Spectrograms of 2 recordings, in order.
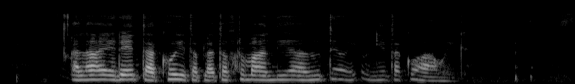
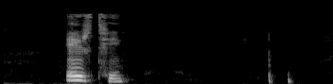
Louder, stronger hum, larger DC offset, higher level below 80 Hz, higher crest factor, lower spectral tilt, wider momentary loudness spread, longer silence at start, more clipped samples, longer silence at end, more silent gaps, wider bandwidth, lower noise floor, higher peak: second, -32 LUFS vs -21 LUFS; neither; neither; second, -80 dBFS vs -66 dBFS; about the same, 20 dB vs 20 dB; about the same, -5.5 dB/octave vs -5 dB/octave; second, 17 LU vs 26 LU; about the same, 0.65 s vs 0.65 s; neither; first, 1.25 s vs 0.45 s; neither; about the same, 11.5 kHz vs 11.5 kHz; second, -63 dBFS vs -74 dBFS; second, -12 dBFS vs -6 dBFS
